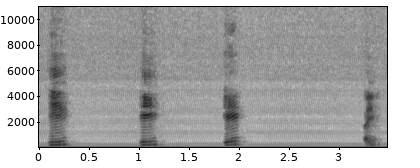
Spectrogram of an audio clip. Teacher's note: इनका उच्चारण कर रहे हैं और उच्चारण करने पर मुख कम से कम खुल रहा है। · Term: संवरित स्वर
